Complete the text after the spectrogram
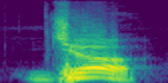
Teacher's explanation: झ का उच्चारण स्थान तालव्य है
